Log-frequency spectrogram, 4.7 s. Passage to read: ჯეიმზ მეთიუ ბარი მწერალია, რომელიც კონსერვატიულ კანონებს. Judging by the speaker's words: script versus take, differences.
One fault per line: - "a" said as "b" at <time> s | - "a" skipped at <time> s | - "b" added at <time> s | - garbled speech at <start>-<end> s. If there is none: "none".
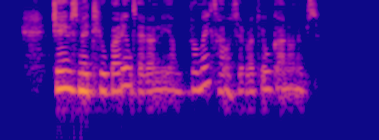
none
